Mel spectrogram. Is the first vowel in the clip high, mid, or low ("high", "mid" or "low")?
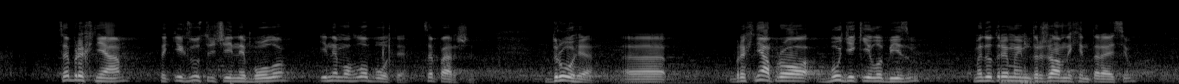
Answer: mid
